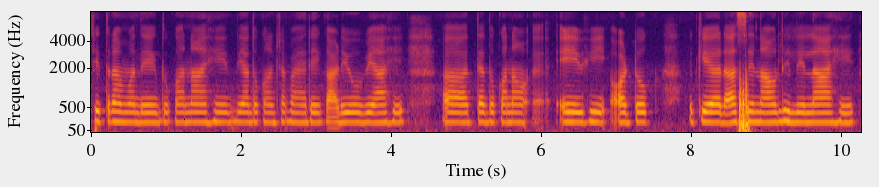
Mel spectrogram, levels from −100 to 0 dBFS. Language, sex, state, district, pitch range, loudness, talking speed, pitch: Marathi, female, Maharashtra, Solapur, 195-200 Hz, -24 LUFS, 130 wpm, 195 Hz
